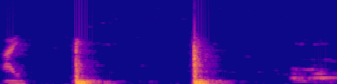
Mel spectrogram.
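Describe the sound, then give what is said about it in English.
Three heavy, hollow knocks on a wooden door at midnight as a visitor arrives, spaced unevenly, followed by a brief low murmur. “He knocks on the door.”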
